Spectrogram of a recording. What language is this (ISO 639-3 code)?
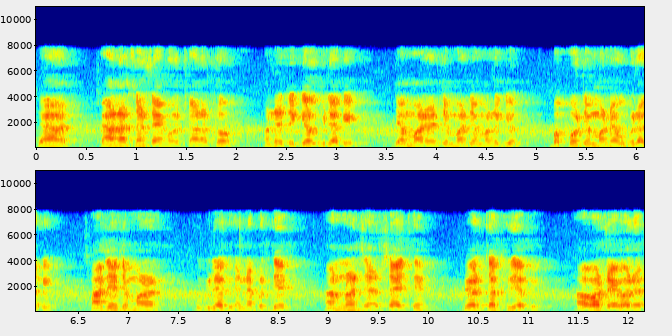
guj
